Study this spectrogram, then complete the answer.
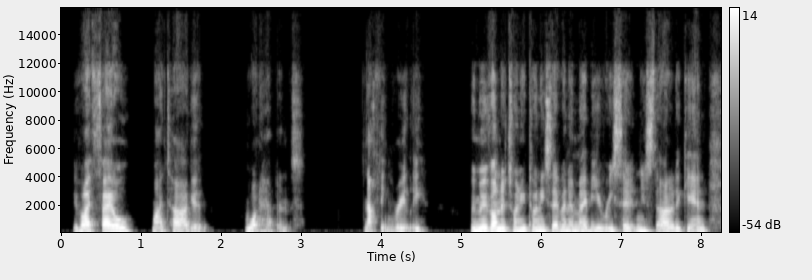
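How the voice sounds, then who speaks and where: Mumbling at a moderate pace, a woman speaks in a medium pitch with fairly even intonation on a very clean recording with a silent background. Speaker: CrossFit coach answering viewer questions. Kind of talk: casual livestream Q&A monologue. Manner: rambling, self-described mumbling.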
